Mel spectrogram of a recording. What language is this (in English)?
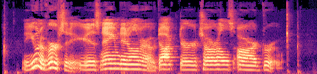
English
